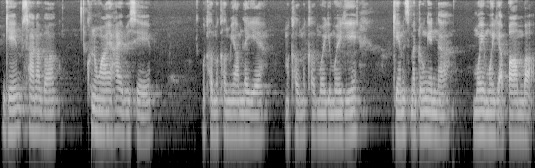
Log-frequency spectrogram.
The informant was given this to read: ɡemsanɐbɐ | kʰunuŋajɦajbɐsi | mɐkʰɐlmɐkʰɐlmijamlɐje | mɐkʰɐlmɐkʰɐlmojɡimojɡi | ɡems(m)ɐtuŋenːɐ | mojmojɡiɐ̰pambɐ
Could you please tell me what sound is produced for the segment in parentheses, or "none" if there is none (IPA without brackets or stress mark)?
m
